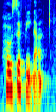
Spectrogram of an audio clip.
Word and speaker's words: Josefina: Remember that in Spanish J is pronounced like H. That means Hosaphina's name is pronounced Hosaphina.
